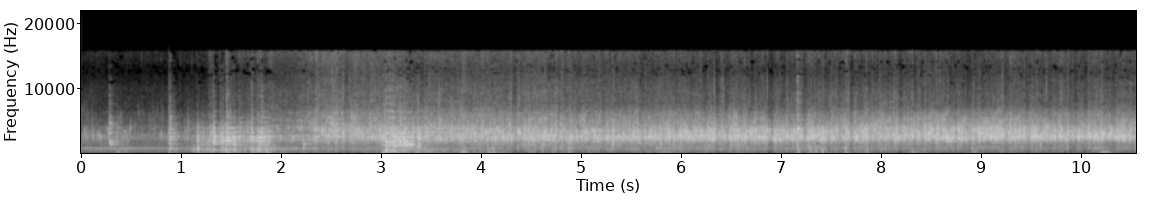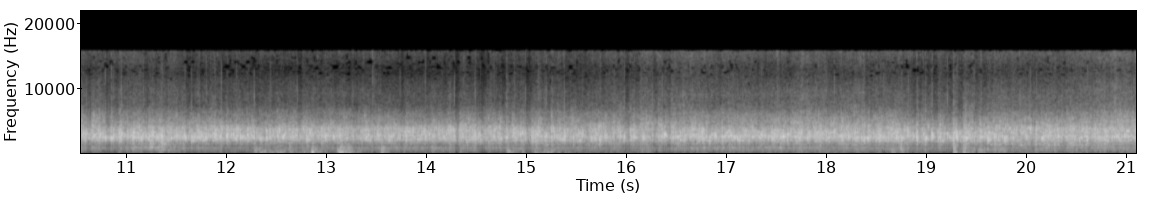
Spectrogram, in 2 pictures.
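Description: Sliced potatoes frying in hot oil in a steel pan, a steady sizzle. In the first few seconds come a few metal knocks as the flat steel lid is taken off the pan.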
